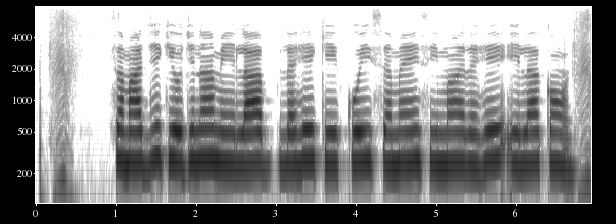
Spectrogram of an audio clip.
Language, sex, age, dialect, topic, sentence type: Chhattisgarhi, female, 25-30, Northern/Bhandar, banking, question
